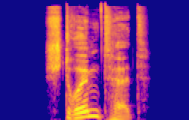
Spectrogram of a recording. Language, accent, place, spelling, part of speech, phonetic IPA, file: German, Germany, Berlin, strömtet, verb, [ˈʃtʁøːmtət], De-strömtet.ogg
- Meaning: inflection of strömen: 1. second-person plural preterite 2. second-person plural subjunctive II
